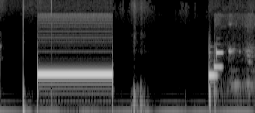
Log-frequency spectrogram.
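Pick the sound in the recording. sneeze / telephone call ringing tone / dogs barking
telephone call ringing tone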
